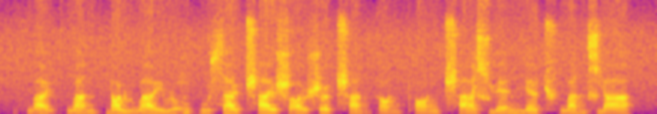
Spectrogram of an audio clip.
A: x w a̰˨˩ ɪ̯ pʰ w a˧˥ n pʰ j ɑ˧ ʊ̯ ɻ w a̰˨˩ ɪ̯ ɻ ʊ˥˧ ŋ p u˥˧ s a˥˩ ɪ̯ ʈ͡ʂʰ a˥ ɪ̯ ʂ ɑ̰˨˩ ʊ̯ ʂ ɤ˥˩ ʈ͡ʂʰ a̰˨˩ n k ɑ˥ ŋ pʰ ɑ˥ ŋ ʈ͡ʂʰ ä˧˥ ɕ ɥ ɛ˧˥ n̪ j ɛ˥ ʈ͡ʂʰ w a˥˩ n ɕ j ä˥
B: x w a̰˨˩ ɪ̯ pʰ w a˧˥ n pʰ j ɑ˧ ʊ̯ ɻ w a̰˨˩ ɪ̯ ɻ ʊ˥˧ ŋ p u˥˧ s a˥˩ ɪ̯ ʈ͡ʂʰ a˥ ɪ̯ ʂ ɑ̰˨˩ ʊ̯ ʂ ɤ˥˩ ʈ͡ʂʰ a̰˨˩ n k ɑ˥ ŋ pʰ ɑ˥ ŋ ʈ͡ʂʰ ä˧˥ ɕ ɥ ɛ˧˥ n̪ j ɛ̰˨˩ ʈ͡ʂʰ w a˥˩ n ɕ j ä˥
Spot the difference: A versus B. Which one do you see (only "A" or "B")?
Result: A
